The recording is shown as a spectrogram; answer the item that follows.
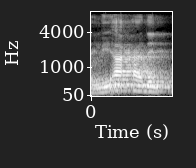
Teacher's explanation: حمزہ اقصی حلق سے حا وسط حلق سے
